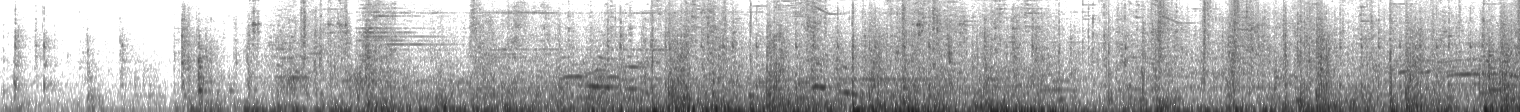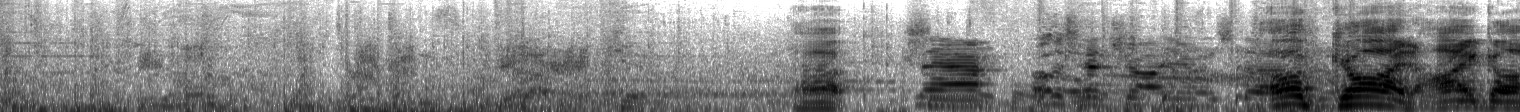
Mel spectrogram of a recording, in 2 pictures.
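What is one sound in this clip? A gun fires in rapid bursts with explosive blasts.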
